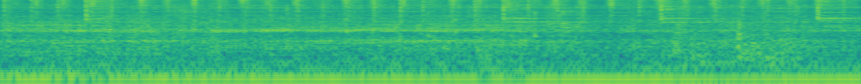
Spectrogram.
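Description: Tense background score: a deep, sustained bass drone under fast, evenly spaced ticking percussion.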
